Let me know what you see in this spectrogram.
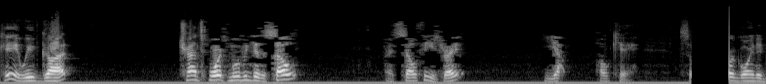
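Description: At 2.04 s the sound abruptly turns dull and papery: everything above about 7.5 kHz vanishes, and what remains takes on a swirly, metallic edge that lasts until 6.04 s, when full brightness snaps back with no gap either way. This is an adaptive stream at a lower bitrate. The player switched to a cheaper version of the same stream when the connection slowed. The heavy band-limiting and artefacts point to a drop from roughly 128 kbit/s MP3 to something near 16 kbit/s, where the encoder discards the treble and smears what it keeps.

From 6.91 s to 7.29 s the audio cuts to silence for about 380 ms, with no background or room tone at all, then resumes abruptly mid-flow. This is an audio dropout to silence. The hard edges and silent gap show that the signal itself stopped arriving while the recording chain kept writing silence, most likely because the input link or device briefly disconnected. 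Whatever sounded during that gap is lost.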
